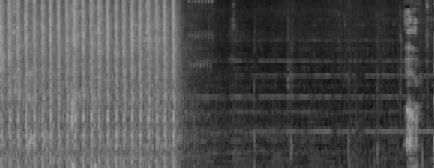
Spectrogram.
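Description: Automatic gun firing in the Rainbow Six Siege video game: a rapid, evenly spaced burst of about fifteen loud shots, followed by near silence with faint game sounds.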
